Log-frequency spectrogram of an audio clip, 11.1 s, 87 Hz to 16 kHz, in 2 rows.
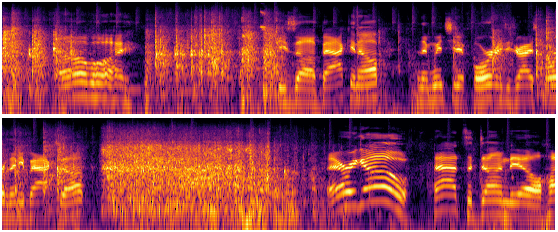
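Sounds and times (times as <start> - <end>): wood splintering and scraping: 0.0 - 10.8.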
